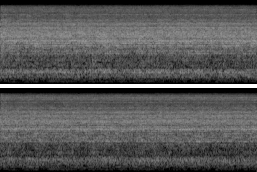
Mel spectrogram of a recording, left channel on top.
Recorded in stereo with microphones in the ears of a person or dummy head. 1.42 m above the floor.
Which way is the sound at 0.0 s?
15° left (ahead or behind).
